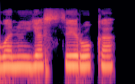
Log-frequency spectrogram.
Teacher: So the letter Ra, because it carries a dhamma, it has to be a thick sound.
